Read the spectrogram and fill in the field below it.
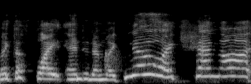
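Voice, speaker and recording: A woman speaks with a dry, close sound and no echo. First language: Italian (Sicilian). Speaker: data center co-founder and executive. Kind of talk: podcast interview.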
